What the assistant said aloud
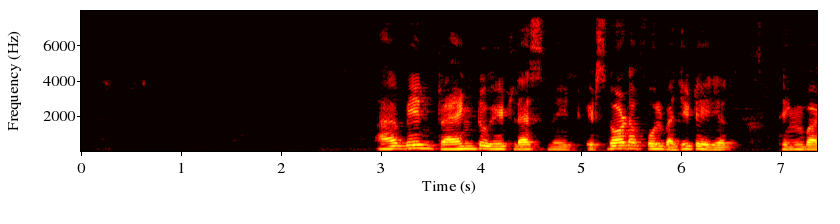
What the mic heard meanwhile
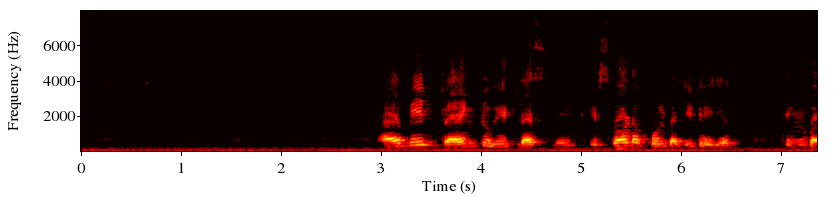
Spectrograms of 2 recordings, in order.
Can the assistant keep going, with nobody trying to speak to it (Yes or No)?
Yes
